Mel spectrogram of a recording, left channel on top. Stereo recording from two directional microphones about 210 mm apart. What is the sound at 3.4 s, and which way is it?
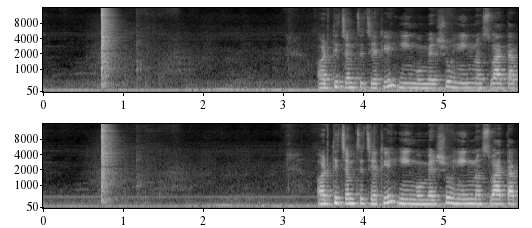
Speech, 40° right (ahead or behind).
